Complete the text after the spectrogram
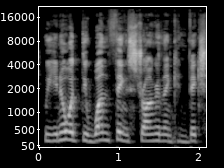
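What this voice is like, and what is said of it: Weak low-voiced Angel impression. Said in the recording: “not a very good angel impersonation ... I don't know that I can go low enough”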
